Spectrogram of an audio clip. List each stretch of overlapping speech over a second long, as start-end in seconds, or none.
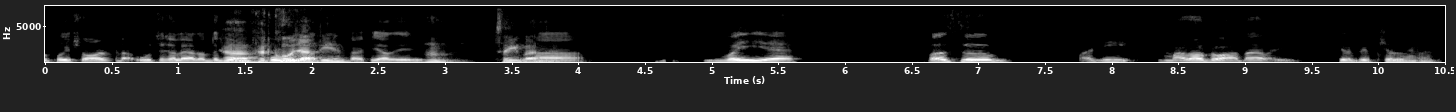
1.3-2.8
